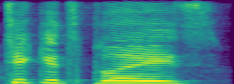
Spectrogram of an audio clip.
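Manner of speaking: loud, slow, high shouted call; hammed-up conductor's call; mock shout. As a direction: bellow it like a bus conductor. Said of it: "ran past him and shouted".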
